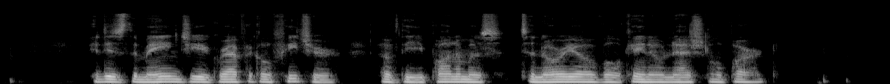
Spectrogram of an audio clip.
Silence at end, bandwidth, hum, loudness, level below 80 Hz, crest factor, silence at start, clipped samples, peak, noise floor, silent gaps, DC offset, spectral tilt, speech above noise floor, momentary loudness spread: 1.3 s; 11.5 kHz; none; -21 LUFS; -54 dBFS; 16 dB; 0.95 s; under 0.1%; -6 dBFS; -68 dBFS; none; under 0.1%; -7 dB/octave; 48 dB; 9 LU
